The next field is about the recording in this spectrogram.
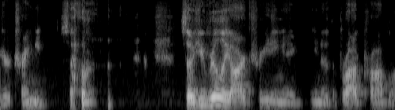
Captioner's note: laughs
